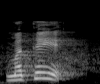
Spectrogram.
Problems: constant background noise, echo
